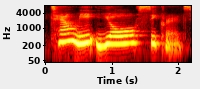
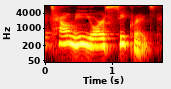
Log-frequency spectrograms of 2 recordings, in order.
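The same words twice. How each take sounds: First: No R; the vowel is lengthened, British style. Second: The R in your is pronounced, American style.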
